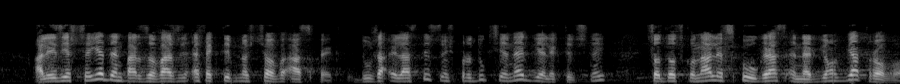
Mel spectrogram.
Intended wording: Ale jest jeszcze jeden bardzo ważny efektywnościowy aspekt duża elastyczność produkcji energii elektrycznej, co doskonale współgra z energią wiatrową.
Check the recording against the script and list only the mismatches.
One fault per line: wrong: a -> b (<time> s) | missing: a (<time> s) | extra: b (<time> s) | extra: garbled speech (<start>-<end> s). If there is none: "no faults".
no faults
